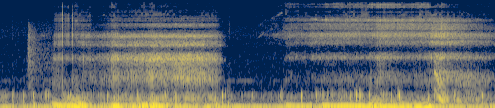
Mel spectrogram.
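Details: Dog snoring loudly while sleeping with one eye open: low, rattling snores, about two long breaths in a few seconds, over a steady background hiss.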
